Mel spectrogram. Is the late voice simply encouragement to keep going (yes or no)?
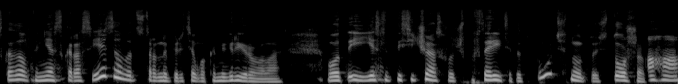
yes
